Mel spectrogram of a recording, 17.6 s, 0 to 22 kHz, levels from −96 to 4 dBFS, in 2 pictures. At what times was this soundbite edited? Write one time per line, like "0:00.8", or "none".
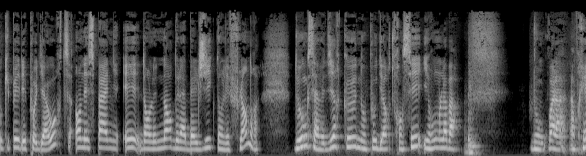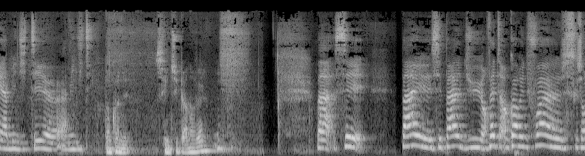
none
